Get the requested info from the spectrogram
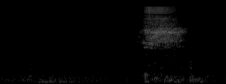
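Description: Near silence, then a short, soft breathy hiss about one and a half seconds in, like a person drawing breath just before speaking.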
